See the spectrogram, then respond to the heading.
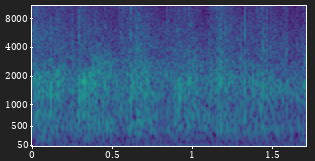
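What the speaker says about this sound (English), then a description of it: "would you with me join with me and just give them a round of applause?" A church congregation at a Sunday morning service applauding the choir, a dense, even round of clapping that fills the whole moment.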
